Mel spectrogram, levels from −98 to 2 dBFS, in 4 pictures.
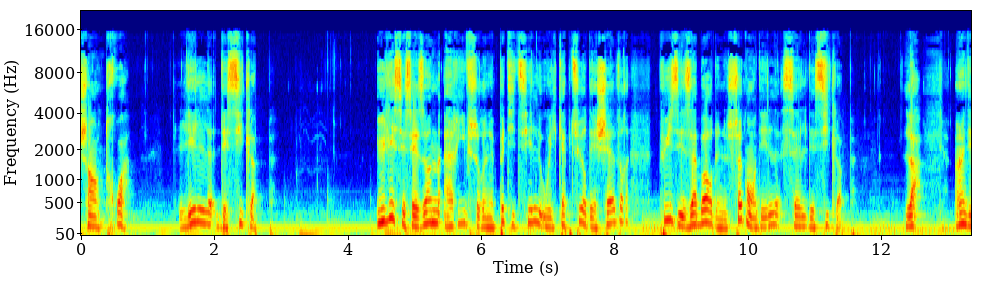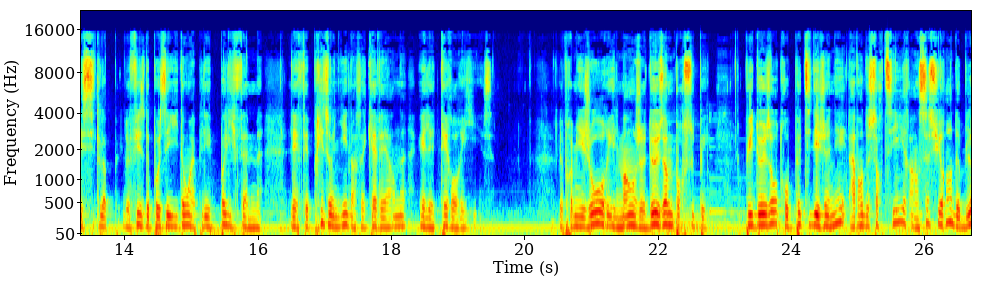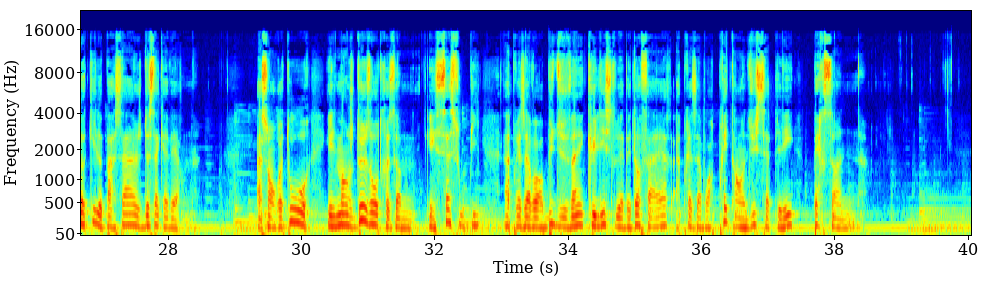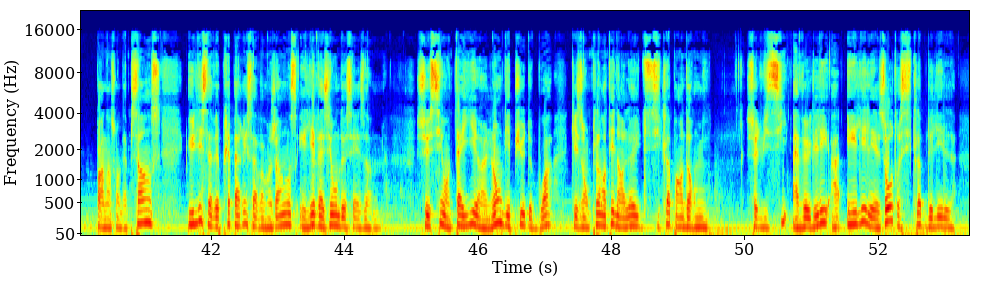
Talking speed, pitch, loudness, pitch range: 150 wpm, 135 Hz, -18 LUFS, 120-155 Hz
